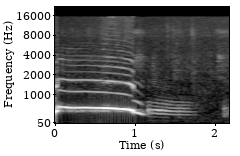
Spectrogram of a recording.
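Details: Collared dove holding a long, steady, hollow coo for about a second, dropping into a softer, lower, slowly fading tail note.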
